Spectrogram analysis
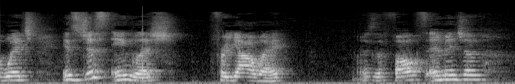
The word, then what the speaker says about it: Yahweh: h368 now it says YH wh which is pronounced Yahweh it says Jehovah then it says it's the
